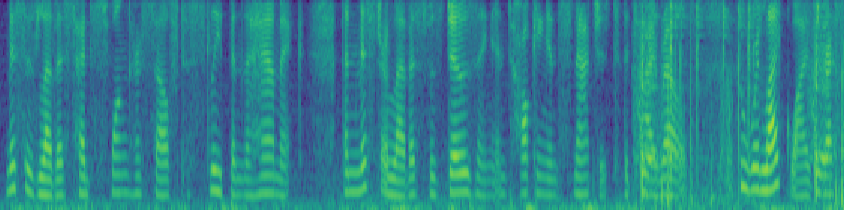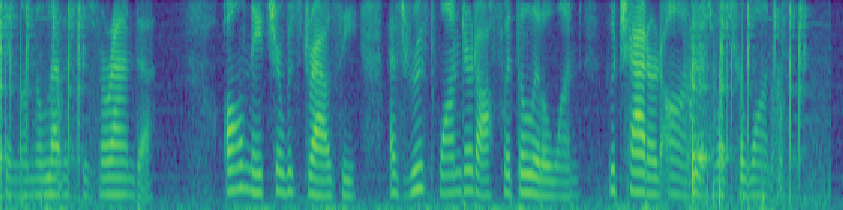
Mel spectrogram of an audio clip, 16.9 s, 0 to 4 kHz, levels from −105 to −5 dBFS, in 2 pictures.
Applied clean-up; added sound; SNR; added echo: none; Fart; 1 dB; none.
